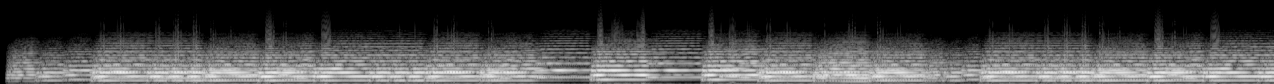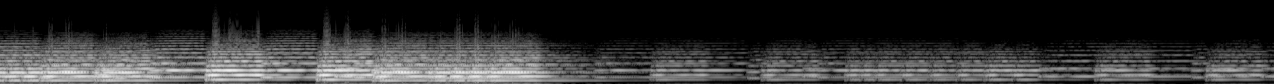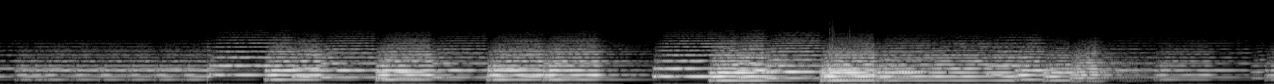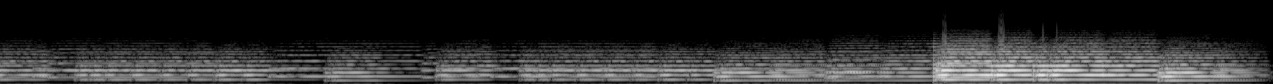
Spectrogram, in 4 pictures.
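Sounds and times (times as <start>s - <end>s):
horn: 0.0s - 50.9s.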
